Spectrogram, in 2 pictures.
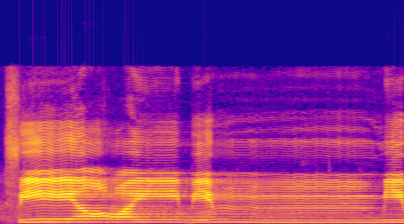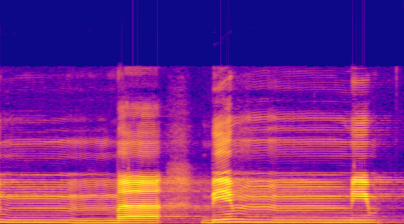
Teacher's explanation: dileburkan suaranya ke dalam huruf mim sambil didengungkan. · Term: idgham bi gunnah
